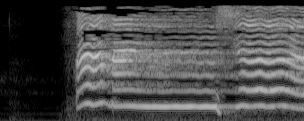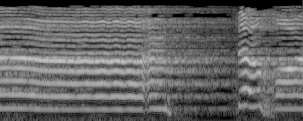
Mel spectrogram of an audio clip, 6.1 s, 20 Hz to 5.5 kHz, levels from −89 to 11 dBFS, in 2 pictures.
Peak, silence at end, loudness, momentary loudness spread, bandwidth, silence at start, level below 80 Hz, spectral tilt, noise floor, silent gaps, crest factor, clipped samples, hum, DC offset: -4 dBFS; 0 s; -17 LUFS; 10 LU; 5 kHz; 0.75 s; -64 dBFS; -2.5 dB/octave; -72 dBFS; none; 16 dB; under 0.1%; none; under 0.1%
